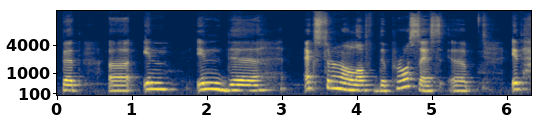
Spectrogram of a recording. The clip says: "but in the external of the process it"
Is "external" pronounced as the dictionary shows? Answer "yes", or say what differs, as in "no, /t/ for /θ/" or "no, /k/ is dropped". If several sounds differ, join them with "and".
yes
